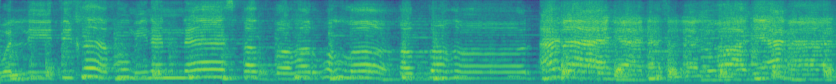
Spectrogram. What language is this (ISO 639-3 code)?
ara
